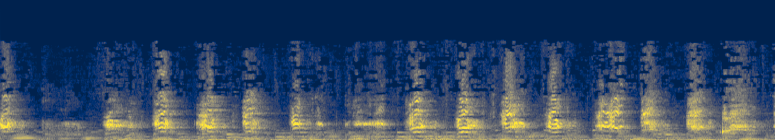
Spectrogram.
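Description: A puppy yelping over and over, short high cries about twice a second, while its tail is held. Background music with a steady bass comes in about a second in.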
